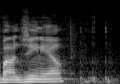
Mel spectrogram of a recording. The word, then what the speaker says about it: Bongino: on folks we're back with conservative commentator Dan banino see I butchered your name this time after I've said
